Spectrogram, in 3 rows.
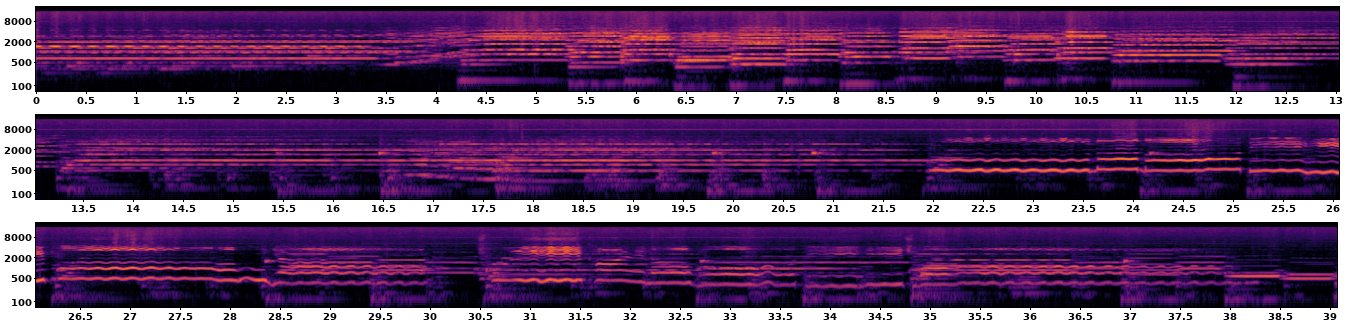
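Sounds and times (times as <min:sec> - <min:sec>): small orchestra with low beat: 0:00.0 - 0:39.0
woman singing with vibrato: 0:16.6 - 0:20.6, 0:21.8 - 0:38.5.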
